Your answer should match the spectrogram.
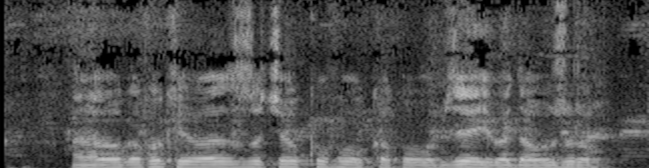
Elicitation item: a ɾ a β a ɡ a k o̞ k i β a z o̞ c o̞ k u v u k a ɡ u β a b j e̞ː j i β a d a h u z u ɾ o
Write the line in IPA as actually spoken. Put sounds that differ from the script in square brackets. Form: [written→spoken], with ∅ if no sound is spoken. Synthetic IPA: a ɾ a β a ɡ a k o̞ k i β a z o̞ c o̞ k u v u k a [ɡ→k] u β a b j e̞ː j i β a d a h u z u ɾ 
